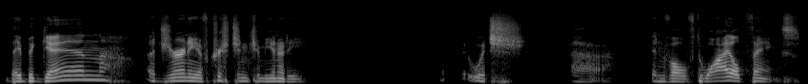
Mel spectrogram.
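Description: Middle-aged man, mild New Zealand accent, earnest church speaker, bright tone, casual restarts. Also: on the high side. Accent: New Zealand, softened by years in Canada. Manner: earnest, conversational, with frequent restarts. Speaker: children's ministry leader. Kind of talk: church talk with personal testimony.

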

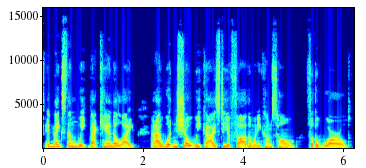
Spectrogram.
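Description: Guy doing a soft sad mother voice, pitched way up, shaky, dry close sound. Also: steady tone, normal speed, no echo, natural voice. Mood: tender. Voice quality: soft, higher, faltering. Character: grieving gentle mother Mrs Cratchit.

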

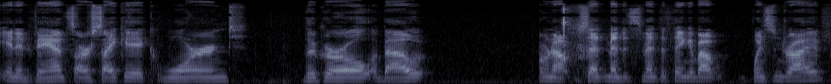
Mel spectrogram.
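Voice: medium pitch, monotone, slow, fairly bright tone, slight background noise. A podcast co-host chatting casually and thinking aloud in a group discussion.

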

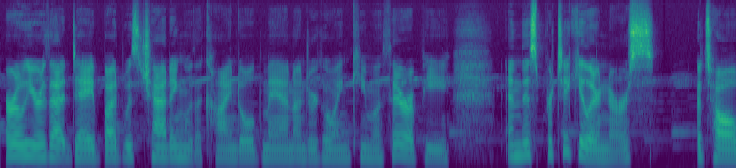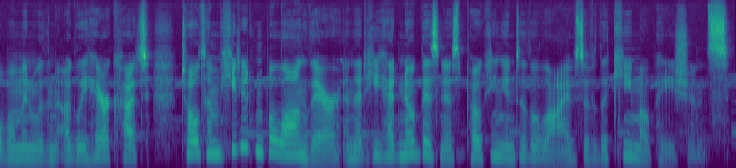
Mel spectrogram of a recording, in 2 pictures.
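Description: Low-voiced woman narrating fiction. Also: normal speed, soft background music. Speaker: author and narrator of a fiction podcast. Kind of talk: scripted audiobook-style story narration.

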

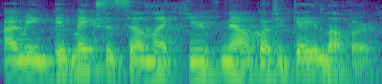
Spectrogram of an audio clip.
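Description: A man's voice: mid-range voice, moderate pace. Chatty, laughing male podcast host. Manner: chatty anecdotal storyteller, laughs often. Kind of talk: casual comedic chat, storytelling. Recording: roomy echo with faint noise.

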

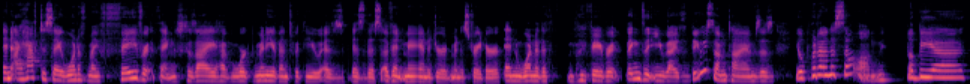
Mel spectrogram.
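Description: A woman hosting a conversational interview, chatty and affirming as she asks questions. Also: on the low side. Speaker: podcast host.

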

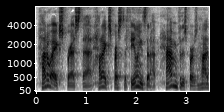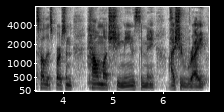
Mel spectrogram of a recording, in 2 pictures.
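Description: A man's voice: on the low side, lively intonation, fast talker, a bit bright. A young man hosting a casual comedy podcast, rambling and mock-earnest as he jokes with his guest. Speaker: podcast host.

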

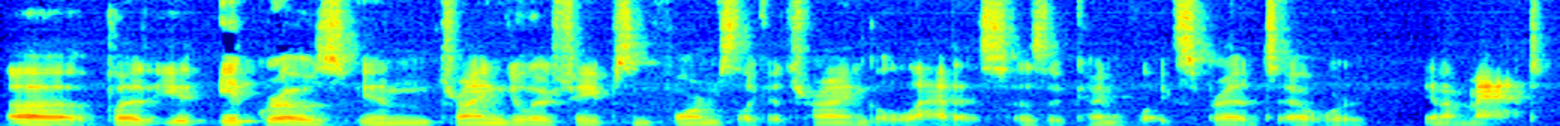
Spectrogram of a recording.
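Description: Low, slightly creaky man hosting a game. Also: little pitch movement, a little slow, hardly any pauses, darkish tone. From California. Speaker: game master and narrator of an RPG podcast. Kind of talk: casual, descriptive tabletop game chat.

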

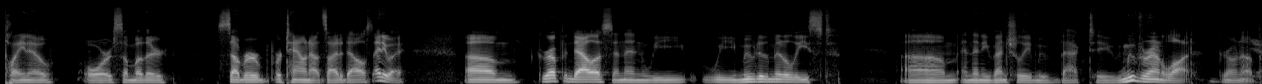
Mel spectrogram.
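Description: A man's voice: fairly low pitch, level tone, moderate pace, no room sound, clean studio sound. A young man born in Indonesia chatting casually as a guest, rambling with fillers and restarts and laughing often. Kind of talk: casual conversation.

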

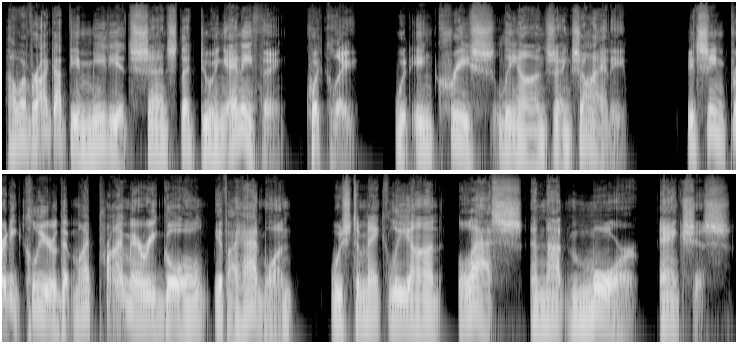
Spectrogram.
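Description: A man's voice: medium pitch, sing-song, a little slow, fairly bright tone, no echo, studio quality. A man narrating a scripted first-person story as a storyteller.

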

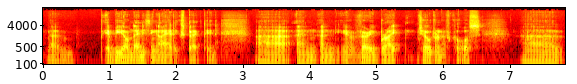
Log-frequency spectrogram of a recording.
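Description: Low gravelly man, halting measured answers. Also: a bit bright. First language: English. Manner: measured, halting, many fillers and restarts. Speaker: company representative, interviewee. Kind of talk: interview answers.

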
